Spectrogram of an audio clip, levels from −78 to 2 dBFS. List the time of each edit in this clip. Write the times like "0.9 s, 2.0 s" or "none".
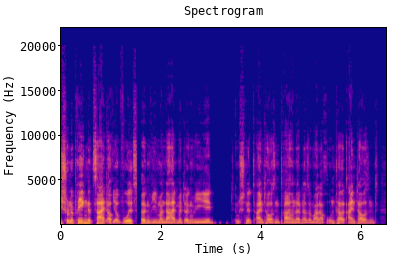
1.0 s, 1.5 s, 4.8 s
